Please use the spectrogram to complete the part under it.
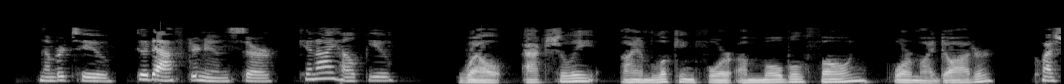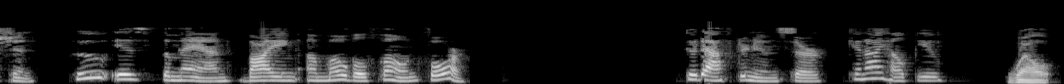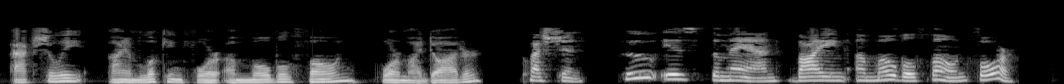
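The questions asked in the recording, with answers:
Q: Question. Who is the man buying a mobile phone for?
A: His daughter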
